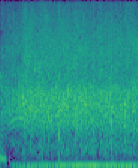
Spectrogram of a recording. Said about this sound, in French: une bonne main d'applaudissement pour notre ami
